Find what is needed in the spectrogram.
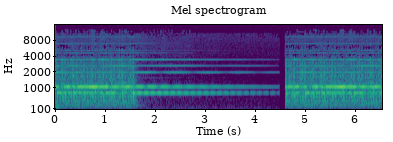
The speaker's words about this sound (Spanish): ¡Teléfono!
